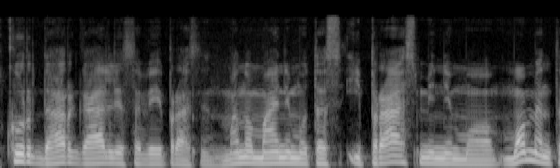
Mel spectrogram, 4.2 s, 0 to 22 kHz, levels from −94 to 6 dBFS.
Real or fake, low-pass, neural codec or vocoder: real; 14.4 kHz; none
